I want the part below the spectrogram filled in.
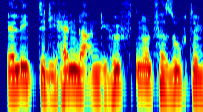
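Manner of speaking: ordinary delivery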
